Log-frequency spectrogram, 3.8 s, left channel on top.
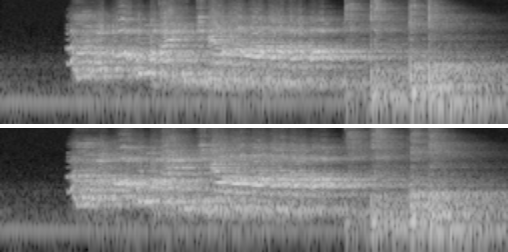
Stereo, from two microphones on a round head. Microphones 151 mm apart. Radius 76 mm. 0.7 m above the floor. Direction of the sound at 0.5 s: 60° left (ahead or behind).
